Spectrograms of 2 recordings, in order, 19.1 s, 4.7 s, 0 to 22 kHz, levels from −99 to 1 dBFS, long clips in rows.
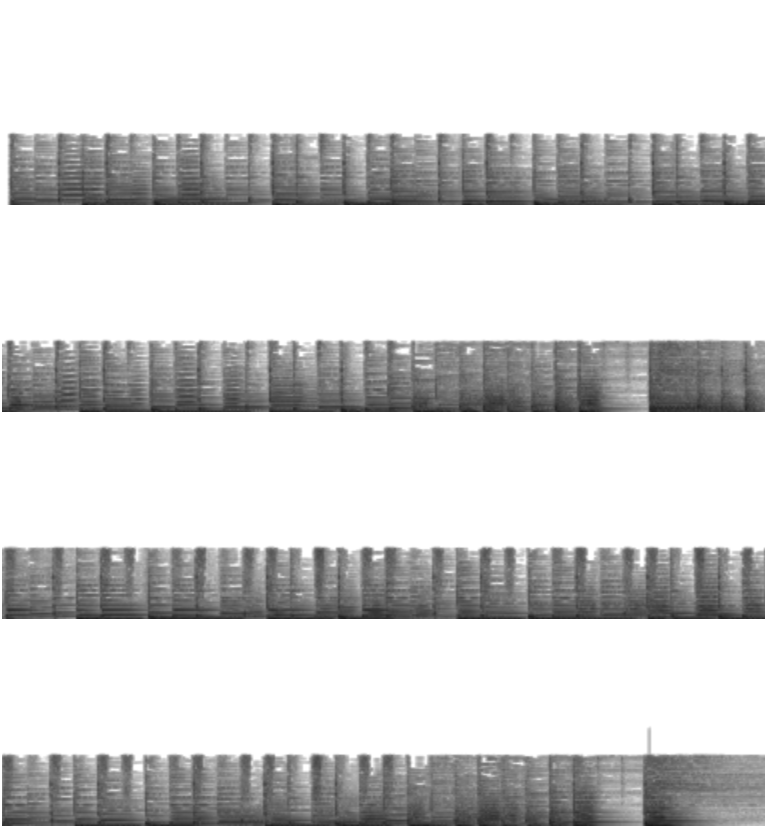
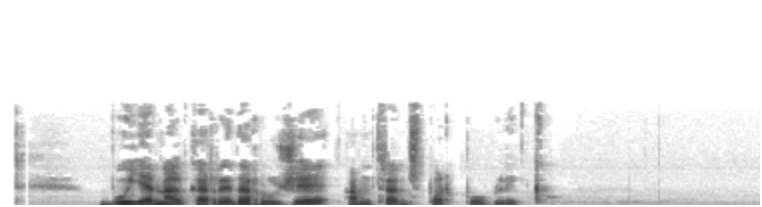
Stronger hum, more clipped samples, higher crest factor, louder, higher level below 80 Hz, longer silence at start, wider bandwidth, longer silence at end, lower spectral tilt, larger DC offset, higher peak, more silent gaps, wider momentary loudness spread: neither; neither; about the same, 18 dB vs 20 dB; first, -19 LUFS vs -26 LUFS; first, -24 dBFS vs -76 dBFS; second, 0.05 s vs 0.6 s; second, 8 kHz vs 11.5 kHz; second, 0.2 s vs 1.35 s; about the same, -5 dB/octave vs -5 dB/octave; neither; first, 0 dBFS vs -6 dBFS; neither; second, 5 LU vs 12 LU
